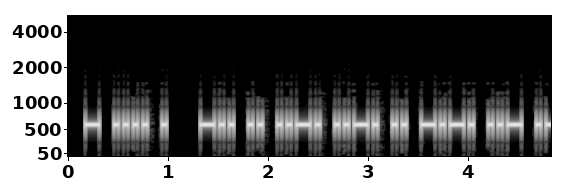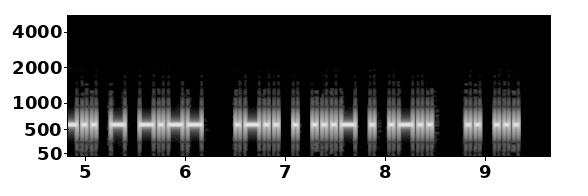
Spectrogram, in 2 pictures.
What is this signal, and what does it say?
Morse code, heard as a keyed tone, about 25 wpm, 600 Hz. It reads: THE DIFFICULTY LEVEL IS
